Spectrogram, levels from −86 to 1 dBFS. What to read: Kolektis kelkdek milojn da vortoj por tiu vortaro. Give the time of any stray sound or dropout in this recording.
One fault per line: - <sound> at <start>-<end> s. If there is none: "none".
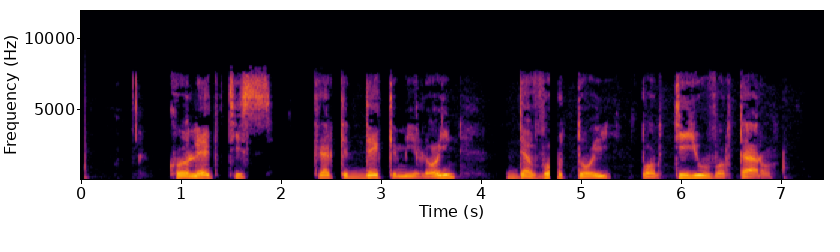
- dropout at 4.7-4.8 s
